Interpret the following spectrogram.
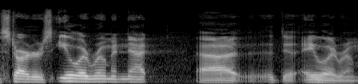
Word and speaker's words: Eloy Room: Aloy Room, I believe it's how it's pronounced, Dwight Burgess.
